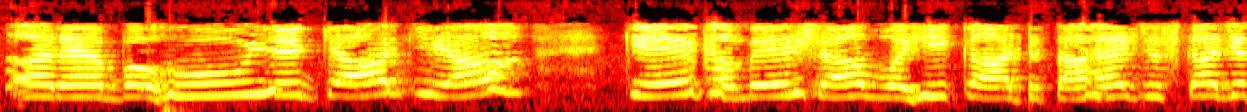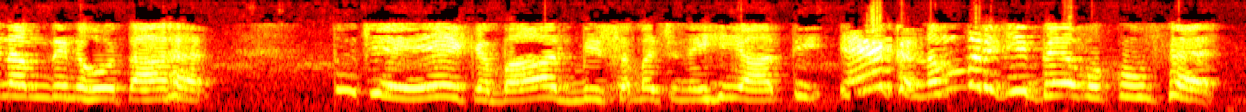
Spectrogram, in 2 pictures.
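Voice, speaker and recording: Lady doing a naggy cartoon indian mother-in-law, highish voice, dramatic scolding, phone-like audio. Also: slow. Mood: dismayed, scolding. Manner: nagging, dramatic complaining. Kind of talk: Hindi moral-story cartoon dialogue. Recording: muffled, narrow phone-like sound.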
